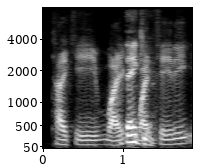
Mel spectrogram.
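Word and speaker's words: Taika Waititi: Taiki Waititi.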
